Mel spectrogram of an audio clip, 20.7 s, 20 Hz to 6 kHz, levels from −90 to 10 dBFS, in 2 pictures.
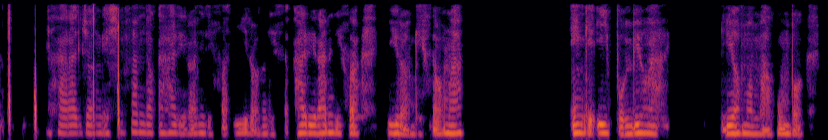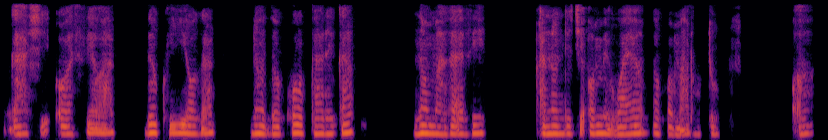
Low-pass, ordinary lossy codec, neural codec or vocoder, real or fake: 5.4 kHz; MP3, 48 kbps; codec, 16 kHz, 8 kbps, FreqCodec, smaller model; fake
